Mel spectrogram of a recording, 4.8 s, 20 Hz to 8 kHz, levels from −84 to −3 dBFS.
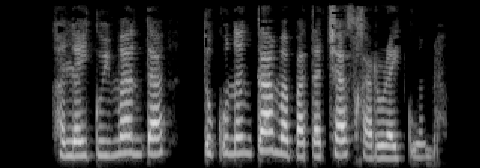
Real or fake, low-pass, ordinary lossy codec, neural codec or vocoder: fake; 7.2 kHz; MP3, 32 kbps; vocoder, 44.1 kHz, 128 mel bands every 256 samples, BigVGAN v2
